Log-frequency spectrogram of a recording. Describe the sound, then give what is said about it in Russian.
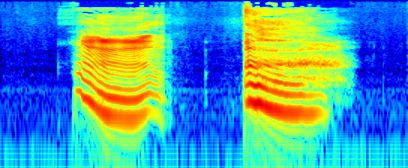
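A woman yawns sleepily in two drawn-out, voiced breaths, each rising and sagging in pitch, fairly loud with a short pause between them, inside a wooden Japanese-style house. “В одном деревянном доме в стиле японской архитектуры выдавила себя зевок определенная женщина.”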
